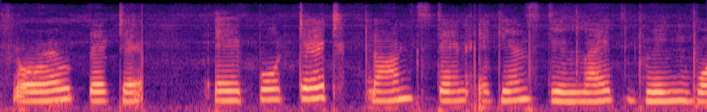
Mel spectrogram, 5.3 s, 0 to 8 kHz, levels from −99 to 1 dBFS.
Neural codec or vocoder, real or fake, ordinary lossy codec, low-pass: codec, 32 kHz, 1.9 kbps, SNAC; fake; none; 7.2 kHz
